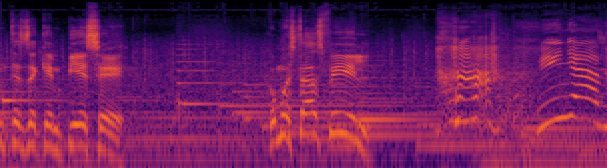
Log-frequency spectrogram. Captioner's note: chatter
